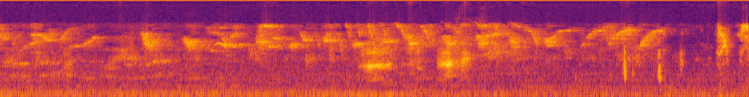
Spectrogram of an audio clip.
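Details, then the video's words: Olive-backed tailorbird singing an energetic isian (filler) song, a dense, fast stream of high chirps, trills and twittering notes that runs almost without pause, with a few sharp clicks near the end. "suara isian, ranting gacor"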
